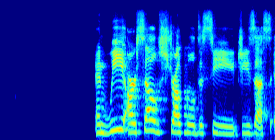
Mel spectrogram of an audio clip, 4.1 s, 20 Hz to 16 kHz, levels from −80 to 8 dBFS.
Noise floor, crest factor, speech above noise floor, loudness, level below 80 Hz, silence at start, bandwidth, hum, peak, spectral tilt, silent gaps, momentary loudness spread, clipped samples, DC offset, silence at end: under -90 dBFS; 20 dB; over 66 dB; -23 LUFS; -70 dBFS; 1.45 s; 13 kHz; none; -6 dBFS; -1.5 dB/octave; none; 11 LU; under 0.1%; under 0.1%; 0.05 s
